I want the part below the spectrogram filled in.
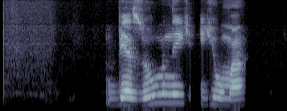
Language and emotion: Russian, neutral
